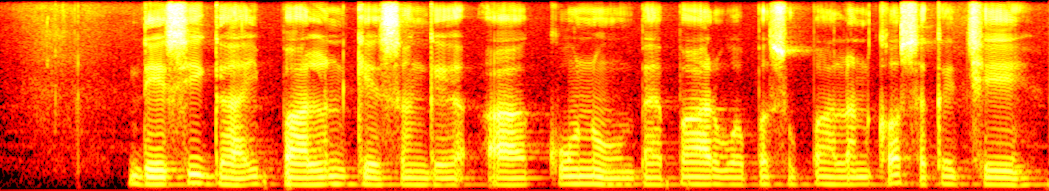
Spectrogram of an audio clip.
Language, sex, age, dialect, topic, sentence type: Maithili, male, 36-40, Southern/Standard, agriculture, question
